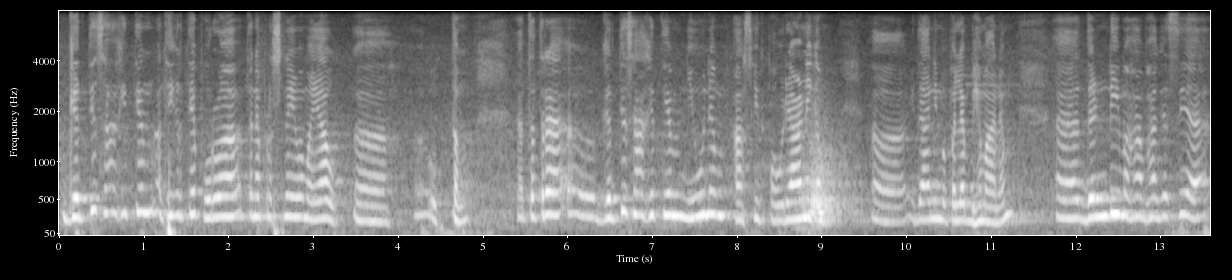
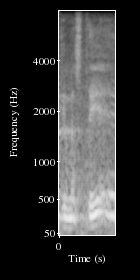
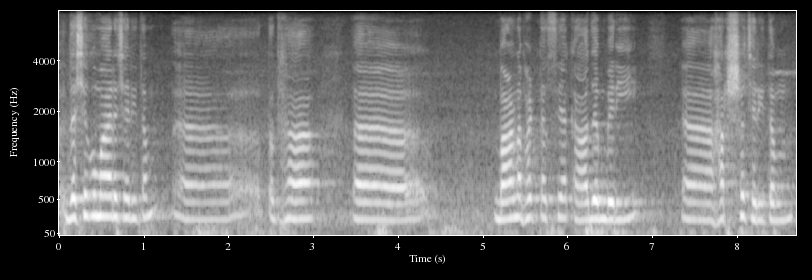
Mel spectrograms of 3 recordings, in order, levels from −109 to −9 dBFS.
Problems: none marked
